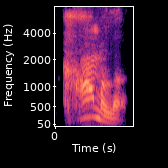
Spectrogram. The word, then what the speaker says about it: Kamala: Kamala. I could have swore they were saying that wrong this whole time, but no, that's how you say it.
